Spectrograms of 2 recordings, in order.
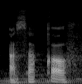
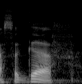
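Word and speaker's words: Assegaf: bin Muhammad bin Toha as-saqaf. Saqaf ini bacanya as-segaf.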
